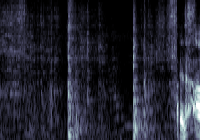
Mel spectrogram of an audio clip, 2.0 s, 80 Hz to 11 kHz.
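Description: Metal pizza peel clinking against the Ooni Karu 12 oven as a pizza is slid in and drawn back out, a few short sharp clinks.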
